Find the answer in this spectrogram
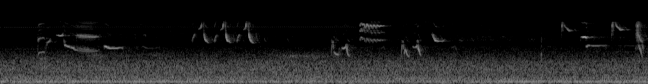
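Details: A brown thrasher singing at Shred-It Pond gives a rich, varied string of quick, high chirps, slurs and whistles, with some phrases doubled, over a steady low hum.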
